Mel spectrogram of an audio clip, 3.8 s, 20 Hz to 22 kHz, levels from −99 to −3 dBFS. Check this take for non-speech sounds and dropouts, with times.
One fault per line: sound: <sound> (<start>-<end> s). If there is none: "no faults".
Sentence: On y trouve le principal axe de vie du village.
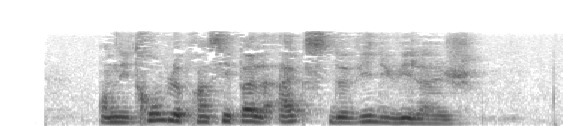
no faults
